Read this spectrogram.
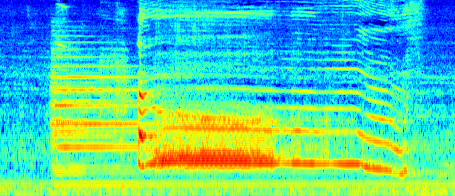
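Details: Dog howling at the sound of a church bell: a sustained, rich harmonic howl lasting about three and a half seconds, with a sharp bell-like strike near its start and a falling tail at the end, over a low steady hum.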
